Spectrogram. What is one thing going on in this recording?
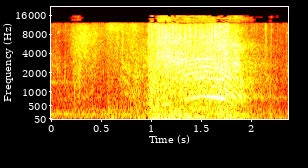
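A fiery blast bursts with a roar.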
